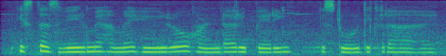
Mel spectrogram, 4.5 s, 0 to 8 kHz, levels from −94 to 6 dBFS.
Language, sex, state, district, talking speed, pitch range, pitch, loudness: Hindi, female, Uttar Pradesh, Lalitpur, 135 wpm, 215-230 Hz, 225 Hz, -16 LUFS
